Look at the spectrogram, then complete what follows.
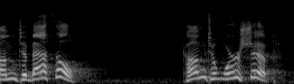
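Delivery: high-pitched tone dripping with irony and sarcasm. Quoting God's invitation to Bethel: imitating a sarcastic tone. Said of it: "plenty of irony and sarcasm in his voice".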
